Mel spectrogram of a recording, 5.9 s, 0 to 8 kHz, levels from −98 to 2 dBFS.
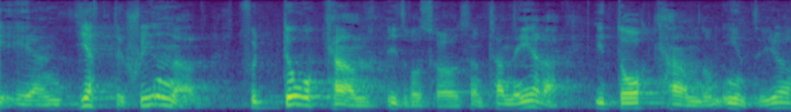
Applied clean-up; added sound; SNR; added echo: none; none; none; none.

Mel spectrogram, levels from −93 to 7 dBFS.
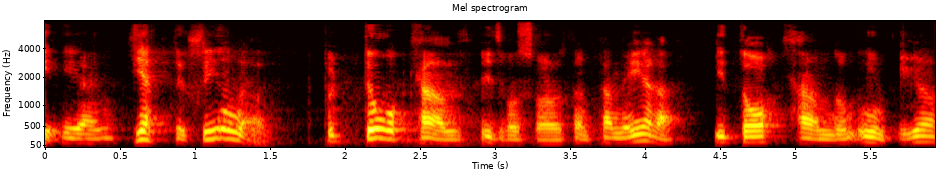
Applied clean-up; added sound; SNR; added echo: neural mask model DeepFilterNet 3.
